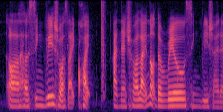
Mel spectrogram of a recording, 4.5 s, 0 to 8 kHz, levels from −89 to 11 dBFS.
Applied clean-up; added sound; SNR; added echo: none; none; none; none.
